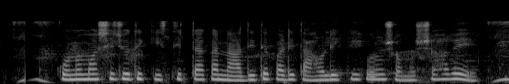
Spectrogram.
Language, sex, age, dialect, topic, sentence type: Bengali, female, 18-24, Northern/Varendri, banking, question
